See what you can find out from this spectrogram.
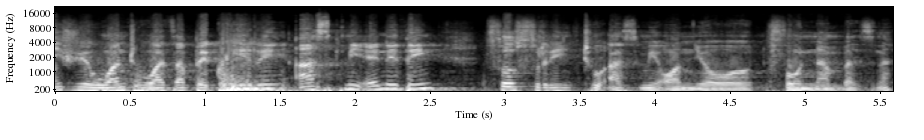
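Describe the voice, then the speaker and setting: With very wide pitch swings at a medium pitch, a man speaks at a moderate pace against noticeable background noise. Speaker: medical aid representative. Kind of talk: sales pitch.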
